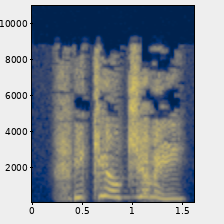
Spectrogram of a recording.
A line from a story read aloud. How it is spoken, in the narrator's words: Dave Reed bawled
